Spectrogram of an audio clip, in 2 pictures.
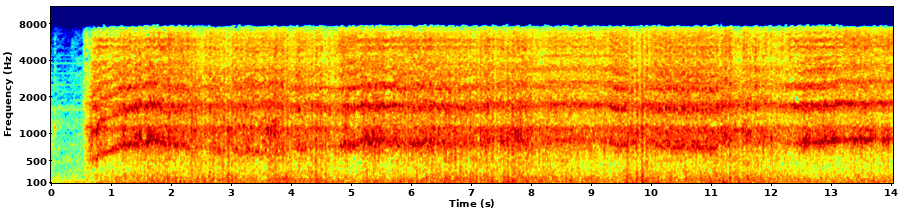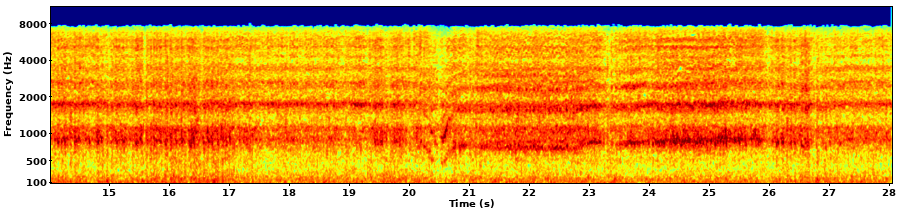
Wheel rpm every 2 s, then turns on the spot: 70, 190, 200, 200, 230, 220, 220, 240, 230, 230, 180, 210, 220, 220.
none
